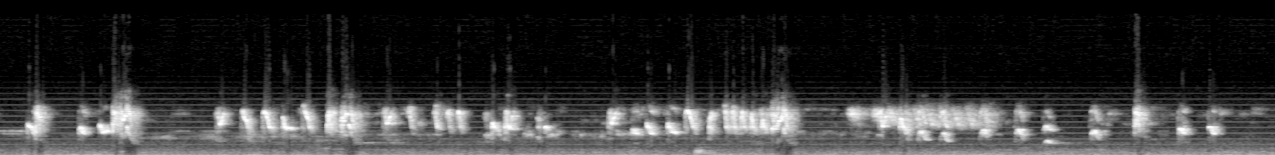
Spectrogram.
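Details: Brown-throated sunbird song used as a lure recording to make a lazy bird sing quickly: dense, high twittering with rapid chirps and buzzy trills in bursts, nearly continuous, with brief pauses between phrases.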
